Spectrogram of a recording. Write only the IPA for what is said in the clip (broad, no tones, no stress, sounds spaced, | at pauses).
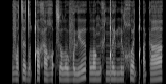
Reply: v ʌ t ə d ɔ ǃ ʌ x a ʁʷ ʌ ʔ s y lˠ u v ɔ lʲ ɘ | lˠ ʊ ŋ ɘ x ŋ͡ǃ ɘ lʲ n ʊ lʲ χʷ ɛ ǃʼ a k a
